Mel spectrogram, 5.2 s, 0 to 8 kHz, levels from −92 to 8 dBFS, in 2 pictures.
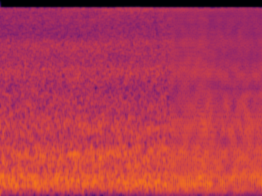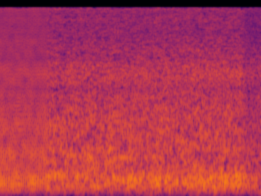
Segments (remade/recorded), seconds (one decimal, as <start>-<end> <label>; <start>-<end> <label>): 0.0-1.7 recorded; 1.7-3.1 remade; 3.1-5.2 recorded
